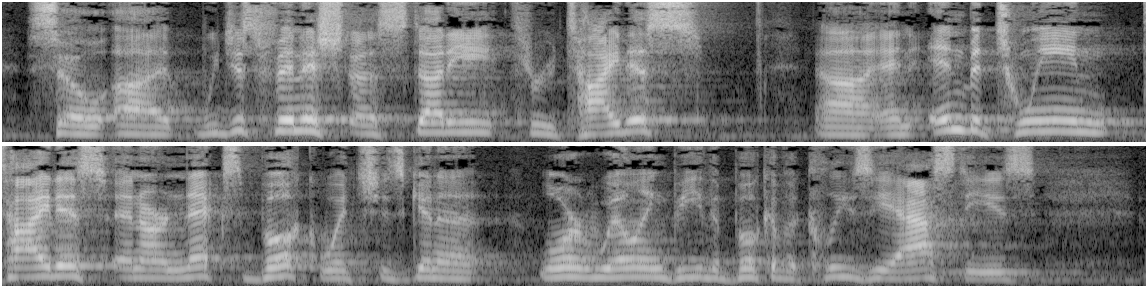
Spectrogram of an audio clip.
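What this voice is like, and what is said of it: Hoarse, strained voice. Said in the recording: “I apologize in advance for my voice. I promise I am not sick. I lost my voice at a Dodger game on Friday night ... Just the voice is bad.”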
